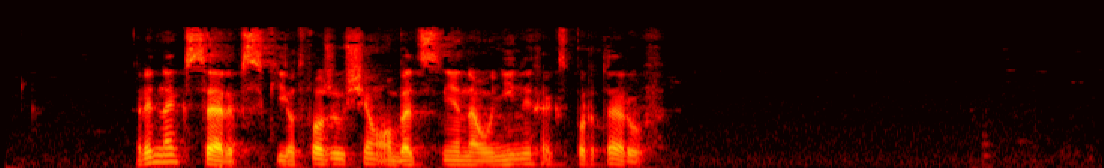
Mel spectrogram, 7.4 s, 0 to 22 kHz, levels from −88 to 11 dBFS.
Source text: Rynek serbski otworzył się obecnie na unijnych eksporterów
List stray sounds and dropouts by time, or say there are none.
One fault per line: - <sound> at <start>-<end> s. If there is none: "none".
none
